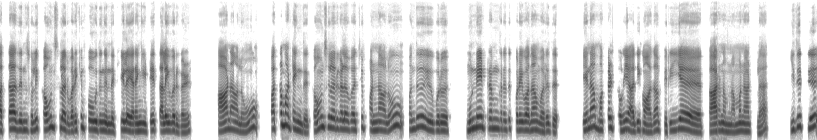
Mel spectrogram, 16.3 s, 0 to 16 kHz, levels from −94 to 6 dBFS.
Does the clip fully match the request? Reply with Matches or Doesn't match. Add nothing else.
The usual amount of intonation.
Matches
